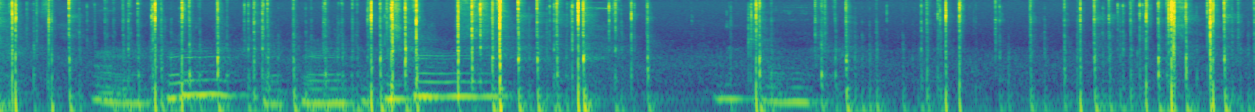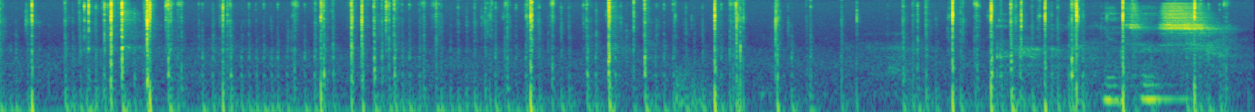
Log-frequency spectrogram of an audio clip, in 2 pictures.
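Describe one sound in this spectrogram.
Keyboard keys click rapidly.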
